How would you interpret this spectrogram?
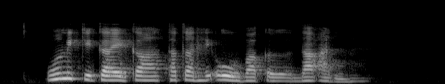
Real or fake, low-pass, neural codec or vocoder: fake; 7.2 kHz; codec, 16 kHz, 0.8 kbps, ZipCodec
